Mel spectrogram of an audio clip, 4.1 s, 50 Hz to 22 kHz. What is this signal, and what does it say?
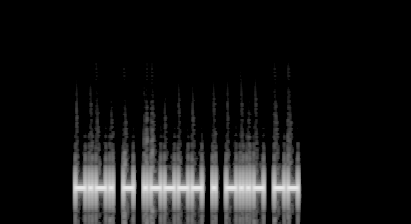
Morse code, heard as a keyed tone, about 36 wpm, 700 Hz. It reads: CT1EXM
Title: DXCC-100 Call Signs - 6 Characters - Repeated 2x - 35wpm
